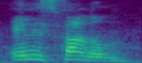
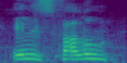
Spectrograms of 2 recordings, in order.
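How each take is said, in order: Both takes have the same delivery.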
